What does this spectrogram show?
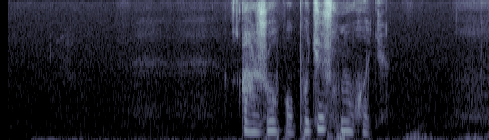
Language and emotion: Russian, neutral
